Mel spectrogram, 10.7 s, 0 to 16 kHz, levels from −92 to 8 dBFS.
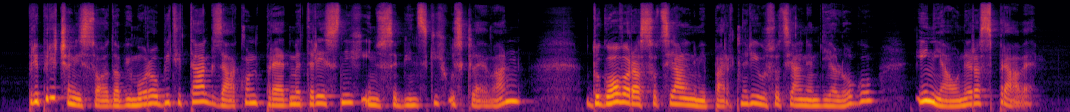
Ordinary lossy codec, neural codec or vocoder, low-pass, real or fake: none; none; 14.4 kHz; real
